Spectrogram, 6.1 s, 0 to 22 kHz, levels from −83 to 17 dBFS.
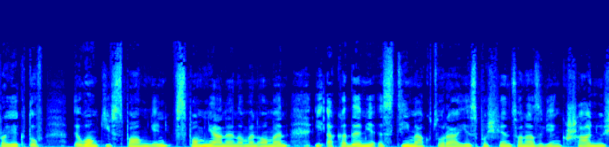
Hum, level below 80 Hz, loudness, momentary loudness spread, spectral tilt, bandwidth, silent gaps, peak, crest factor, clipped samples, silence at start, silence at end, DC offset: none; -54 dBFS; -27 LUFS; 7 LU; -5.5 dB/octave; 15.5 kHz; none; -10 dBFS; 18 dB; under 0.1%; 0 s; 0 s; 0.3%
